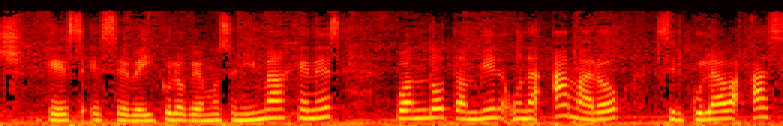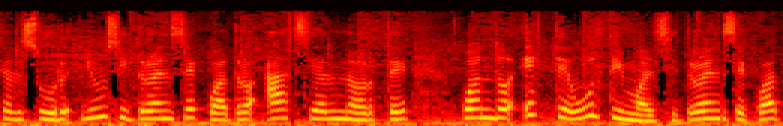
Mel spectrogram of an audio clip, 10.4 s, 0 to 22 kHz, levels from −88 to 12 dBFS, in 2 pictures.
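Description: Gaps at a join of encoded pieces open at 7.16 to 7.19 s and at 10.02 s. Leftover encoder delay and padding leave 24 and 15 ms silences.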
